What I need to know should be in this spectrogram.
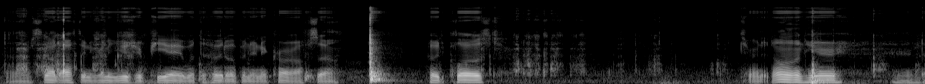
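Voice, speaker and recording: A man giving a casual, unscripted hands-on how-to demonstration in a plain-spoken, explanatory way, recorded on an action camera. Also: low voice. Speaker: amateur installer giving a car tutorial. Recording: noisy action camera, vehicle ambience.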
